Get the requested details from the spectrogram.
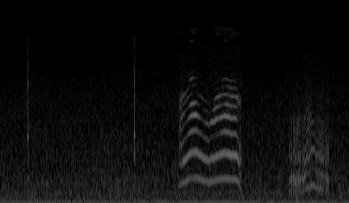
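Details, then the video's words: A female domestic cat sits at a window watching birds. After two faint clicks she gives a drawn-out, wavering meow, then a shorter second meow. She often chatters at the birds, and her voice changes and mixes with purring when stroked. "猫の声、ゴロゴロニャー - Purr and meow voice of my cat."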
